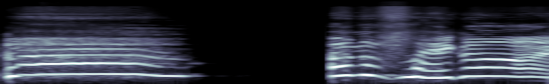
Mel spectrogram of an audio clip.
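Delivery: overdone self-pity; mock wail. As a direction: wail it like a wounded child. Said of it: "called her mom and was like".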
